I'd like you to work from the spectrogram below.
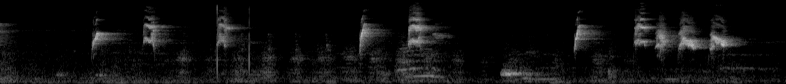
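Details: Greater green leafbird song for luring other leafbirds into song: bright, sharp chirps delivered singly and in rapid runs, with softer lower notes scattered between.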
